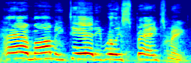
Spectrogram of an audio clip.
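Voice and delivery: mock whiny child insisting to his mom; whiny kid. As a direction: plead it like a kid covering for his dad. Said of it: "Like that".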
